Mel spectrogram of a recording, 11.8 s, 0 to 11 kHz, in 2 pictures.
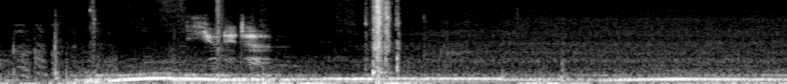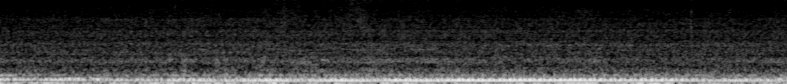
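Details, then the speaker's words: Dodge Challenger 426 fully forged Hemi with 3.0 L Whipple supercharger, 1000tq clutch, lightweight flywheel, in 1st gear at idle after a tune change: deep lumpy idle sags and recovers slowly, now pulling but on the edge of stalling; more idle power needed. "It's actually pulling now. So, what that tells me is we're going in the right direction. I want more, though. Like right now, we're like right on the edge of like stalling out."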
